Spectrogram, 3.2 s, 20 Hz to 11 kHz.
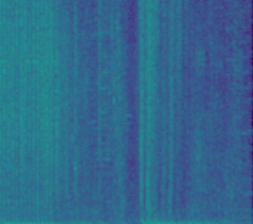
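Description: Gunfire from the video game Helldivers 2 rattles in a dense, continuous barrage of rapid shots with booming impacts, loud and close throughout, with a brief dip midway before the firing swells again.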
